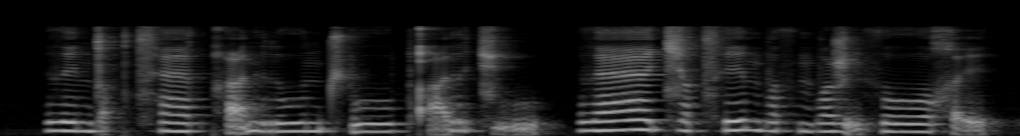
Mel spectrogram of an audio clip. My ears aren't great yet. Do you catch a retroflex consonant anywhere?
yes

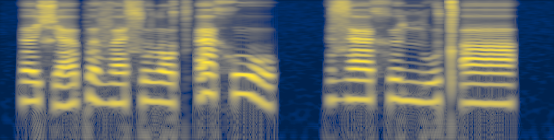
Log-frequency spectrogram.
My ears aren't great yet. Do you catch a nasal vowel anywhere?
no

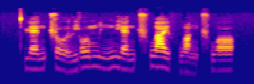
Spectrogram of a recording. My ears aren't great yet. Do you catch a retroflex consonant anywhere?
yes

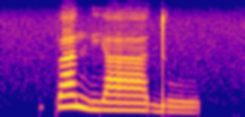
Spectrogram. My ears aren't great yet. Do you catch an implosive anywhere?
no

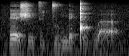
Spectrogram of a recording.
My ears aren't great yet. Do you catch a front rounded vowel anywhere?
no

